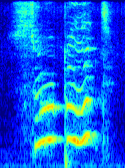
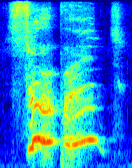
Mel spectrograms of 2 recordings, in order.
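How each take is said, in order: First: Piercing high pigeon shriek. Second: Screeching high scream of a bird; 비둘기처럼 새된 비명; shrieking pigeon. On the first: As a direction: shriek it like an angry bird. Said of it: "that's better". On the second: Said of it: "gotta do a Williams voice". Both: Acted.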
